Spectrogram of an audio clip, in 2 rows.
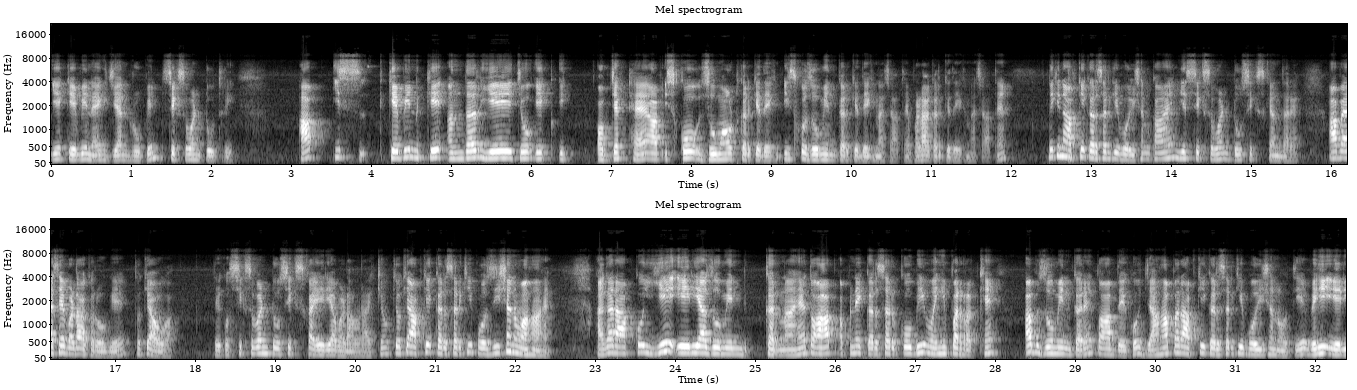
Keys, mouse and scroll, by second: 16.5-16.8 scroll up 1, 18.3-19.0 scroll down 1, 19.4 typing, 28.6 scroll up 1, 28.6 typing, 29.7 scroll down 1, 30.4 scroll up 1, 31.0-32.2 scroll down 1, 32.2-32.3 scroll up 1.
